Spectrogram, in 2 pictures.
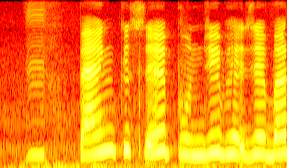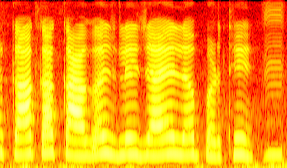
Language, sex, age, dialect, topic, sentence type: Chhattisgarhi, female, 56-60, Central, banking, question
